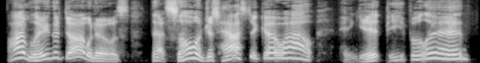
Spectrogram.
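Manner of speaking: very high, drawn-out mock villain; high-pitched villain voice. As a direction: imitate the villain way up high, stretching the last words. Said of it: "he's a very high-pitched voice".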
